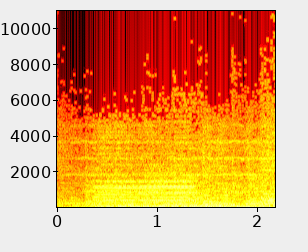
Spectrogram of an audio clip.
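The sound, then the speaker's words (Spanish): A train approaching on the same track rumbles loudly while its horn blares a sustained, steady chord over the rolling clatter of wheels, holding at full strength for about two seconds. “Un tren se les acerca por la misma vía.”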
